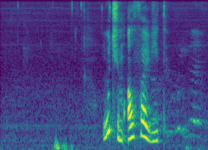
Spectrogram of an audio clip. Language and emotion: Russian, neutral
